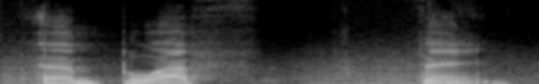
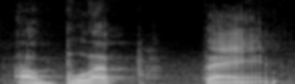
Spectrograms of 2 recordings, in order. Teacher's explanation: So ἐβλεφθην would be "I was seen." And if I want to write the future passive form for βλεπω, no augment. Instead of the pi, I'm going to aspirate it so it's a phi. βλεφ-- And then I'm going to add the tense formatives plus the connecting vowel and the primary active suffix, or our primary middle suffixes.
